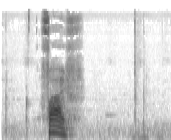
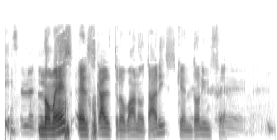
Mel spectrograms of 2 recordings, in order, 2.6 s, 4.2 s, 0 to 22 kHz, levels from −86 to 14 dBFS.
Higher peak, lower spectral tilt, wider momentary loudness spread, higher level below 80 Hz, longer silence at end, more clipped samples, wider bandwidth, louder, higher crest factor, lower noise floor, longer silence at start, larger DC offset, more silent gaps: about the same, -2 dBFS vs 0 dBFS; about the same, -4 dB/octave vs -5 dB/octave; about the same, 24 LU vs 23 LU; first, -54 dBFS vs -64 dBFS; first, 1.35 s vs 0.8 s; neither; first, 16.5 kHz vs 11.5 kHz; first, -17 LUFS vs -20 LUFS; about the same, 22 dB vs 22 dB; second, -53 dBFS vs -59 dBFS; first, 0.6 s vs 0.05 s; neither; neither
